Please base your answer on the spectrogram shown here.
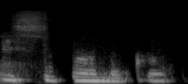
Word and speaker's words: psicólogo: মানে ওটা হালকা হয় যে হ্যাঁ, পিসিকোলগো মানে পিসি না, মানে পিসি মানে একসাথে, হ্যাঁ, পির উচ্চারণ হবে কিন্তু এরকম না সিকোলগো, psicólogo, মানে পিসিকোলগো, ওকে, পি হালকা পির উচ্চারণ হবে কি আরো, chiaro, sì, sì, ওকে, bene.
